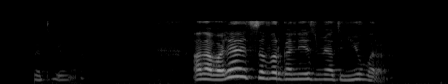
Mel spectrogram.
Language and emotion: Russian, neutral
